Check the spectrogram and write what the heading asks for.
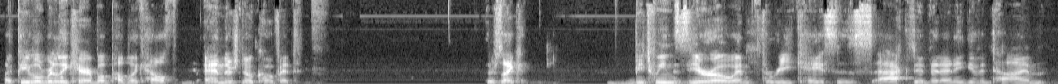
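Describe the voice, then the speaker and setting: A man running a tabletop game over a video call from home, talking fast with many restarts and fillers. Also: mid-range voice, little pitch movement. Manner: quick, halting talk with many restarts and fillers. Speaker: game master. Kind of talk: casual chat and game narration on a live stream. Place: home in Halifax.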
